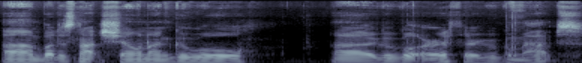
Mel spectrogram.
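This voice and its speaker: A man speaks at medium pitch with a dark, mellow tone. The recording is very clean, with a silent background. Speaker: geography video creator. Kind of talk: casual narrated screen tutorial. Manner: halting, many fillers; stutters.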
